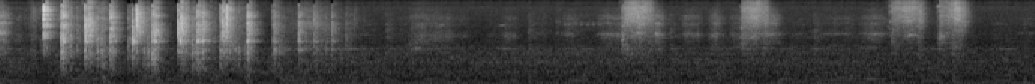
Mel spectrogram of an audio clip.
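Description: A spray can coats the rear bumper of a Revell GMC Syclone model car kit with a rapid run of short, close hissing bursts, then a few more isolated puffs after a pause.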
